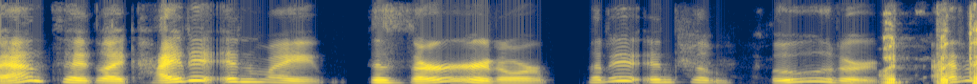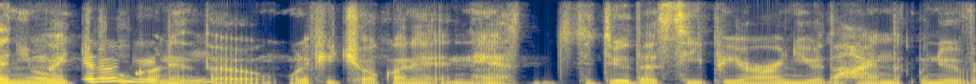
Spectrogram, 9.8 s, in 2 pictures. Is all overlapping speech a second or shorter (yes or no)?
no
